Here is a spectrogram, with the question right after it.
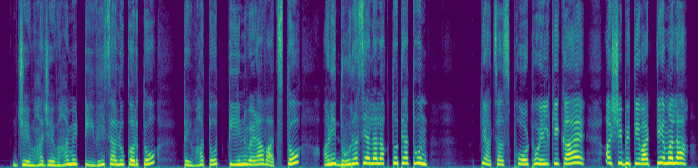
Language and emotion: Marathi, fearful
